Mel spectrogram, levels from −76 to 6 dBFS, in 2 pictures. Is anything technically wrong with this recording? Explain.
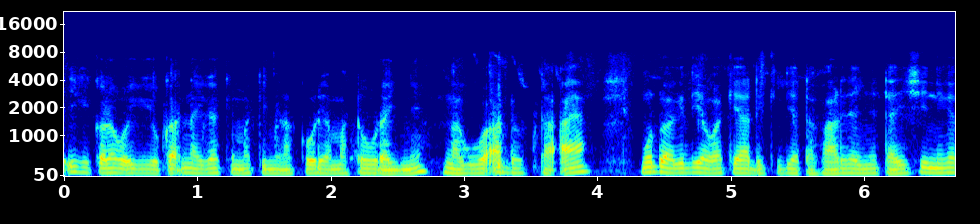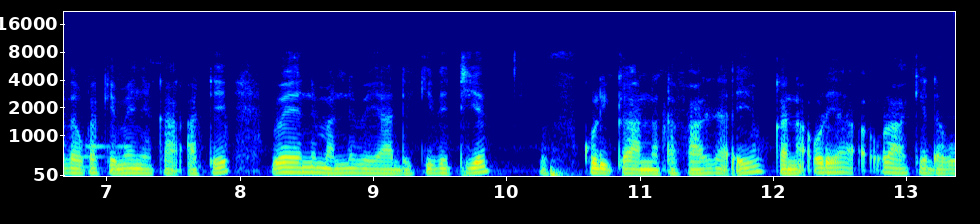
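Yes, two packet-loss faults in this speech, both just past three seconds.

The first is a lost packet rebuilt from error correction, from 3.27 to 3.45 s. About 100 ms of audio never arrived, but each following packet carried a low-bitrate backup copy, and the decoder played those copies. There's no gap. The speech turns rougher and grainier for that stretch. On a spectrogram, harmonics in that band look smeared and noisier. The waveform stays continuous with no dropout.

Right after, from 3.47 to 3.52 s, comes a short concealed packet loss. About 20 ms was missing and about 23 ms was filled by extending the preceding sound and crossfading back into real audio. It's heard as a brief smear or wobble. The waveform shows a tiny stretch of extrapolated signal. The spectrogram shows a short blurred slice rather than a silent gap. Throughout, the Opus call path keeps content below about 8 kHz.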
